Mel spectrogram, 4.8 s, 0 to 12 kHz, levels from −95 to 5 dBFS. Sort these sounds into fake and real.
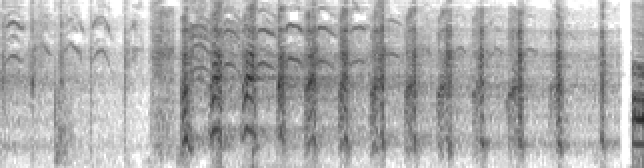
real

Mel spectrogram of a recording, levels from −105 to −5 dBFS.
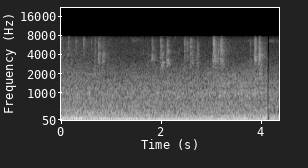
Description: real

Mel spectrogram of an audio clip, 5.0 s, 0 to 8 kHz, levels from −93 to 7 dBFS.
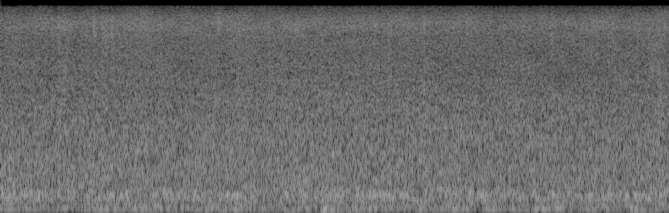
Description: fake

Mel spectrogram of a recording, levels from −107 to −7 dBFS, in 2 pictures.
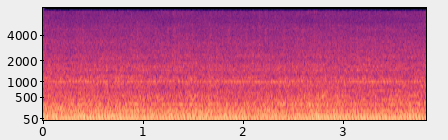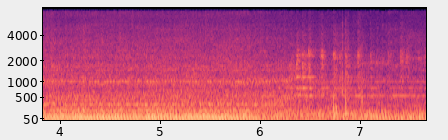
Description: fake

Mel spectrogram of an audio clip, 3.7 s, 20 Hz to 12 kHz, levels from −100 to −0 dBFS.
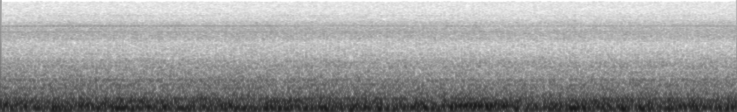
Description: real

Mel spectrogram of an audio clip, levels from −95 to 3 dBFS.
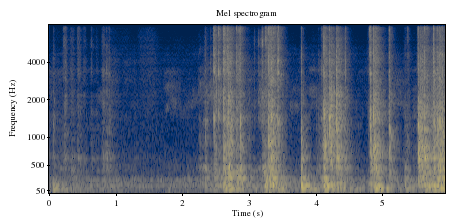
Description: fake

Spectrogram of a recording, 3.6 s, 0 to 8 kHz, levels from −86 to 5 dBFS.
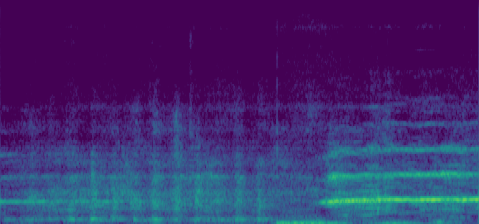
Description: fake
